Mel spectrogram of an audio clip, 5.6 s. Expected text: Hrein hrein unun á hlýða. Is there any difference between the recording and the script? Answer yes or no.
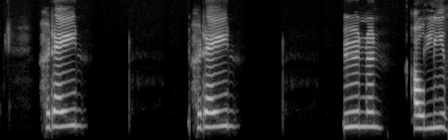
no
